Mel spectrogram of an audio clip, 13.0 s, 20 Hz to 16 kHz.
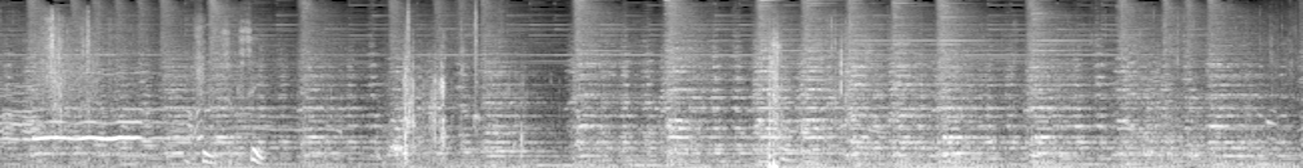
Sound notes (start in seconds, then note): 0.0 moaning; 4.3 fleshy thunk; 5.8 lively instrumental music; 7.6 fleshy thunk; 9.2 lively instrumental music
